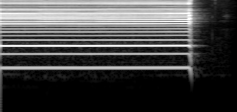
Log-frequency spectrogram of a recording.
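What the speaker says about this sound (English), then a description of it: "So the F should sound like this." A bagpipe holds the top-hand F note, a bright, reedy sustained pitch over its drone, loud and unbroken for nearly two seconds and then stopping sharply.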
